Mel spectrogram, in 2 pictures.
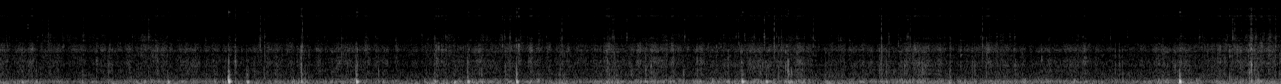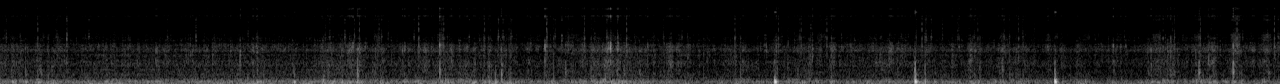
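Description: Mountain bike ridden over a rough dirt trail: a steady dull rumble from the tyres and the ride, with sharp knocks and rattles now and then as the bike hits roots and rocks.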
